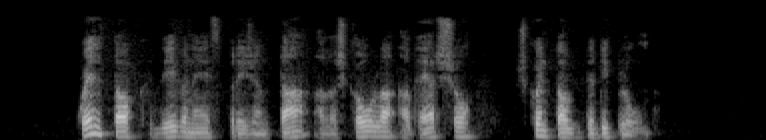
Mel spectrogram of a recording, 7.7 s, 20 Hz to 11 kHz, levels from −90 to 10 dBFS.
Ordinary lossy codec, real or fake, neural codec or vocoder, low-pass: MP3, 32 kbps; real; none; 7.2 kHz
